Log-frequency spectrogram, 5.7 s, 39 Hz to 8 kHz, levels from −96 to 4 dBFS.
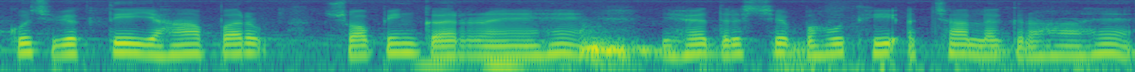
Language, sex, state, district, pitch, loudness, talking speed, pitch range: Hindi, male, Arunachal Pradesh, Lower Dibang Valley, 155 Hz, -16 LUFS, 170 wpm, 135-160 Hz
